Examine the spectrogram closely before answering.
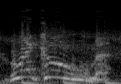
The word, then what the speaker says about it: Raccoon: Because the name's Raccoon. It rhymes with doom.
